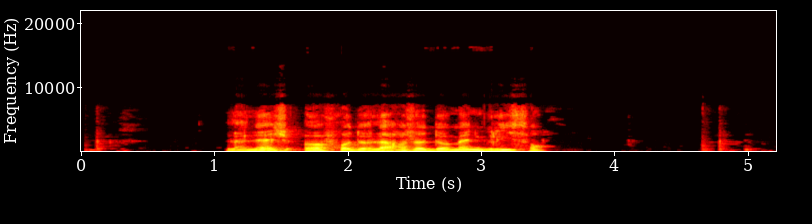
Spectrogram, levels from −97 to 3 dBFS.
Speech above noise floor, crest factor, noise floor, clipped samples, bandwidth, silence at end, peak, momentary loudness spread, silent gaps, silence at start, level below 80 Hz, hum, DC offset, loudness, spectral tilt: 46 dB; 18 dB; -67 dBFS; under 0.1%; 7.6 kHz; 1.75 s; -6 dBFS; 11 LU; none; 1.1 s; -60 dBFS; none; under 0.1%; -22 LUFS; -7 dB/octave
